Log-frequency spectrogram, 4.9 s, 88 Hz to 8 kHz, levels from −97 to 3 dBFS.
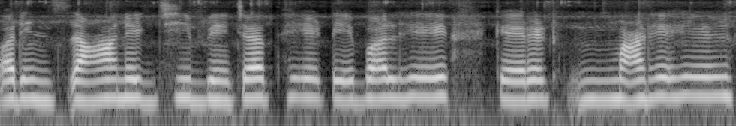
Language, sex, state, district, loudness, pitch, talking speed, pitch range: Chhattisgarhi, female, Chhattisgarh, Raigarh, -20 LUFS, 235 Hz, 135 wpm, 225-245 Hz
